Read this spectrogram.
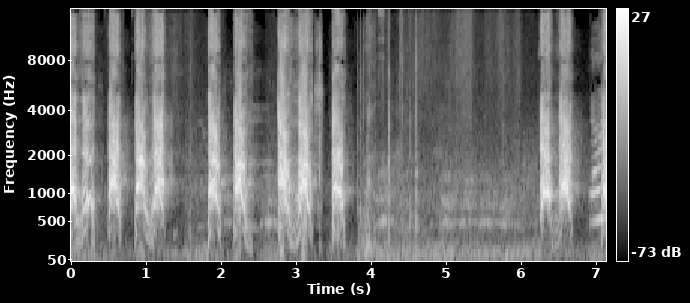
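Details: Puppy barking in quick pairs and triplets of sharp, clipped barks. A two-second pause with a faint hum comes before a final burst of paired barks.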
